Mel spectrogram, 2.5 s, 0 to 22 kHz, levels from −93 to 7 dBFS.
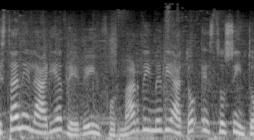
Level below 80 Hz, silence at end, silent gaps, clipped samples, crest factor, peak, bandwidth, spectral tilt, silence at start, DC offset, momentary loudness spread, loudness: -34 dBFS; 0 s; none; under 0.1%; 16 dB; -2 dBFS; 18.5 kHz; -5.5 dB/octave; 0 s; under 0.1%; 4 LU; -18 LUFS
